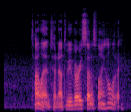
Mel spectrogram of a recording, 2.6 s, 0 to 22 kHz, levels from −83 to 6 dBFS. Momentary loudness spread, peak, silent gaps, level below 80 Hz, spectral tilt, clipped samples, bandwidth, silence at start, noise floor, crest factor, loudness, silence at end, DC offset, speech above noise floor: 9 LU; -8 dBFS; none; -74 dBFS; -4.5 dB/octave; under 0.1%; 16 kHz; 0.6 s; -55 dBFS; 22 dB; -29 LUFS; 0.15 s; under 0.1%; 27 dB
